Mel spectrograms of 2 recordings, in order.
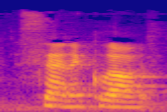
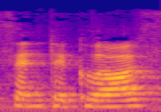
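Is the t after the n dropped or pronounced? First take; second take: dropped; pronounced. First: The t after the n is dropped. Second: The t after the n is clearly pronounced.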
